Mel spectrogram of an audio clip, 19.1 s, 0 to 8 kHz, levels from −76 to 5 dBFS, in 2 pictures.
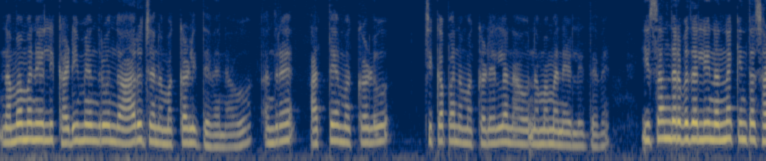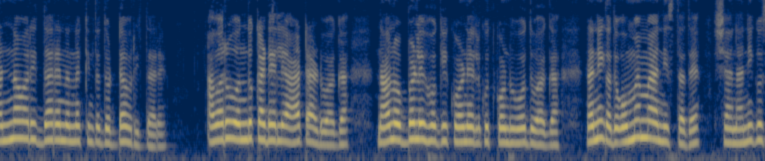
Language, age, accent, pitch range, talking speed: Kannada, 20-39, native, 220-270 Hz, 125 wpm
